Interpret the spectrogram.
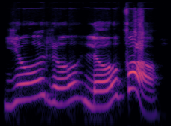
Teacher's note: अब दूसरा देखिए बच्चों, अंतस्थ व्यंजन यानी कि सेमी वोवल्स क्या होते हैं? अंतस्थ व्यंजनों के उच्चारण में जिह्वा का पूरा स्पर्श मुख के किसी विशेष भाग के साथ नहीं होता।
